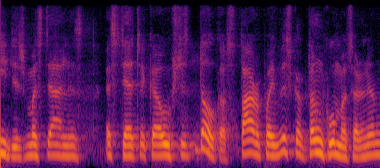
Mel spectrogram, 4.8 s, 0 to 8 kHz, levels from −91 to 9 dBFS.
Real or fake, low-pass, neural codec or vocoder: fake; 7.2 kHz; codec, 16 kHz, 1 kbps, X-Codec, WavLM features, trained on Multilingual LibriSpeech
